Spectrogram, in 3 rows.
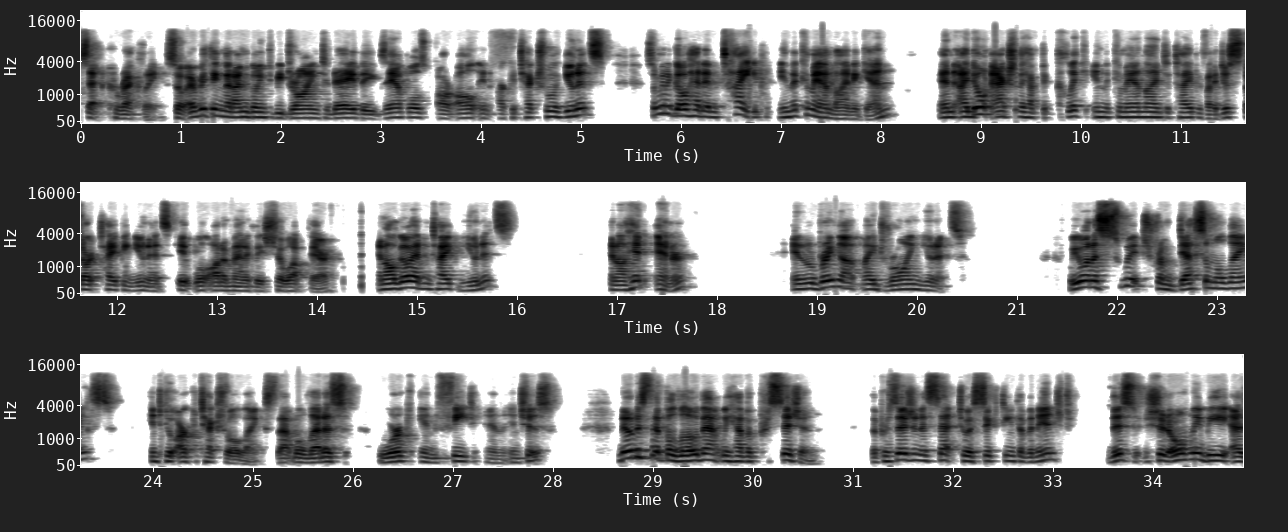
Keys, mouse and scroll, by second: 11.7-12.6 typing, 14.0-15.0 typing, 17.7 Return, 19.9 F15, 23.4 click, 24.8 click, 33.8 click.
